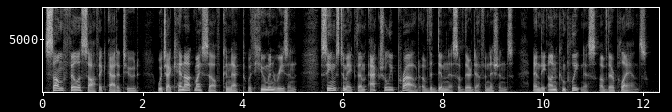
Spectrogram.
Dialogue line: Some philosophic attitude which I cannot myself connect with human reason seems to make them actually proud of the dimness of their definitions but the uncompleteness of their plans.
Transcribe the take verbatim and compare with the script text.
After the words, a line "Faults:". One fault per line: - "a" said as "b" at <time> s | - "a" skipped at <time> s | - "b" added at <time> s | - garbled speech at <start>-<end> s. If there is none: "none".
Some philosophic attitude which I cannot myself connect with human reason seems to make them actually proud of the dimness of their definitions and the uncompleteness of their plans.
Faults:
- "but" said as "and" at 9.8 s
